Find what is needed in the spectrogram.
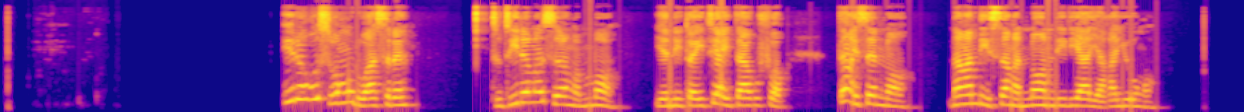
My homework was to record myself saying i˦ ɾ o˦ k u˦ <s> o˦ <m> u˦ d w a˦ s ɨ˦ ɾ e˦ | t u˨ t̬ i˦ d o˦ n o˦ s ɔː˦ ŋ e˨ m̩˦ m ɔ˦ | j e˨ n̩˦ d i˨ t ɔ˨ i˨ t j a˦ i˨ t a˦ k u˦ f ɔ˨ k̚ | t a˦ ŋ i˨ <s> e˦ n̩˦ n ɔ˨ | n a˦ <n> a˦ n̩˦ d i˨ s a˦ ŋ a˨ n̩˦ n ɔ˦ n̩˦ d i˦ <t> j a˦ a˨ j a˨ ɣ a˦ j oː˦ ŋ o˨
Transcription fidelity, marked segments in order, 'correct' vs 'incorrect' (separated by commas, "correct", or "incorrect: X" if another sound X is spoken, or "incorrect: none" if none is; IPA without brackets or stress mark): correct, incorrect: ŋ, correct, incorrect: ŋ, incorrect: d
